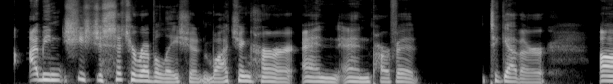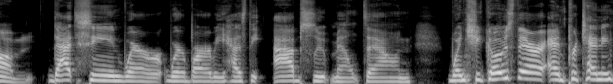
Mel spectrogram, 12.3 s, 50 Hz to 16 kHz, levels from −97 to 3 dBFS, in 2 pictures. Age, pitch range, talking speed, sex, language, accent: 40-59, 190-270 Hz, 140 wpm, female, English, American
